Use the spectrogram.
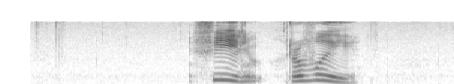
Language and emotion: Russian, neutral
